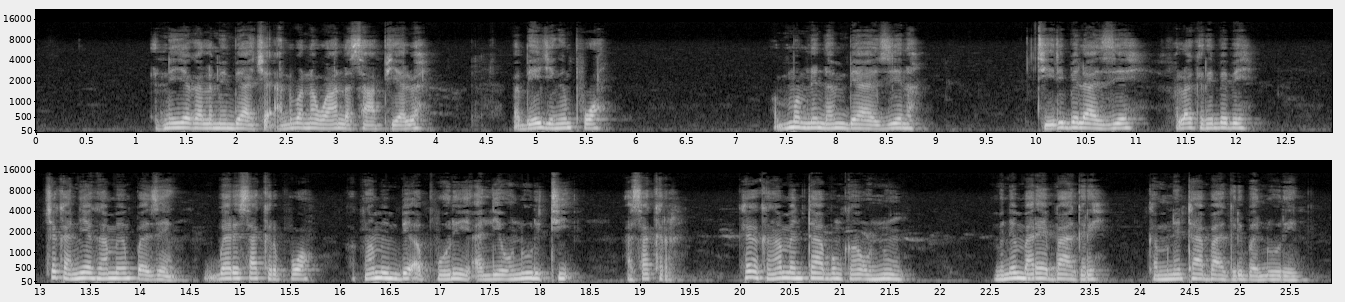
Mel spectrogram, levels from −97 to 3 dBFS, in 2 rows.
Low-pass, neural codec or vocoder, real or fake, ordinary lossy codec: 14.4 kHz; none; real; AAC, 64 kbps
